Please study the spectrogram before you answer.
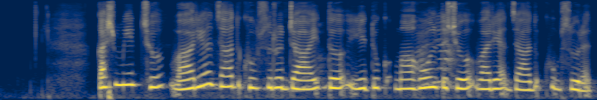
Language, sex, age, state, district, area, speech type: Kashmiri, female, 18-30, Jammu and Kashmir, Baramulla, rural, spontaneous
